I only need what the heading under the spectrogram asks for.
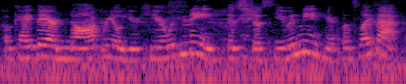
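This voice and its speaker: A woman's voice: mid-range voice, a little fast, lightly acted. A woman acting an earnest new nurse in an amateur skit, reassuring and repeating herself to soothe. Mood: soothing. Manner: reassuring, repetitive, checking with "okay". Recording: distant microphone, noisy room.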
